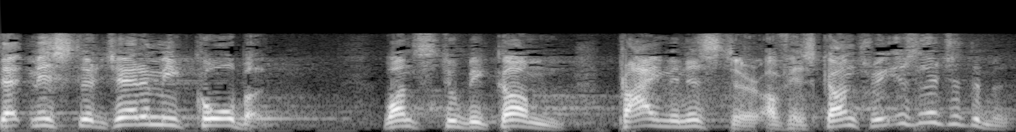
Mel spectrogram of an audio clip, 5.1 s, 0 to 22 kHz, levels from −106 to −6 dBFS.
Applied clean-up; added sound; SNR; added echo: none; none; none; none.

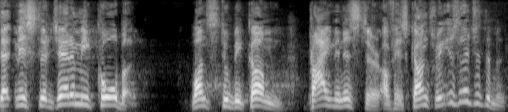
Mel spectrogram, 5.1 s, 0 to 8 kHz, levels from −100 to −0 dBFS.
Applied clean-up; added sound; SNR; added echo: neural mask model Resemble Enhance denoiser.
